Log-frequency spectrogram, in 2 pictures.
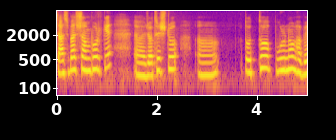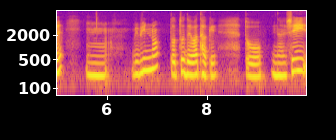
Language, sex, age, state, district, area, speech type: Bengali, female, 18-30, West Bengal, North 24 Parganas, rural, spontaneous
